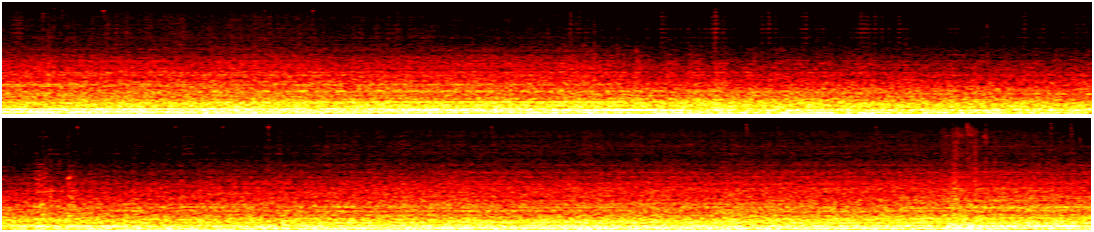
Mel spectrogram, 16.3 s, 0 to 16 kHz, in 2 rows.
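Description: Land Rover 90's 3.5-litre Rover V8 engine running steadily while the vehicle drives along, heard from inside the cab together with road and drivetrain noise.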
